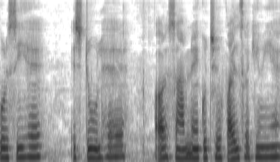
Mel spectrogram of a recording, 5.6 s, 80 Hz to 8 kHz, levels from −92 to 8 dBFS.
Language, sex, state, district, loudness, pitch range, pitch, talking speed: Hindi, female, Odisha, Sambalpur, -18 LUFS, 160-180 Hz, 170 Hz, 115 wpm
